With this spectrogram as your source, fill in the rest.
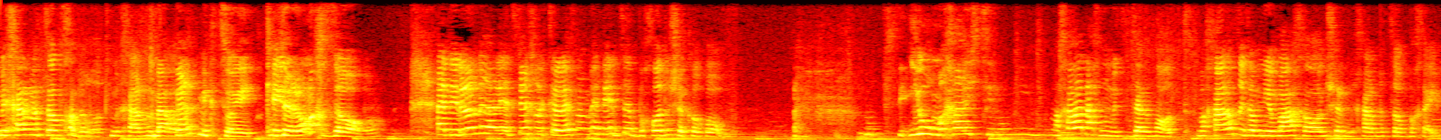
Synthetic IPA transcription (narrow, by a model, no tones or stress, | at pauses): miχalmat͡sovχaveʁotmiχalmameapeʁetmikt͡soitkilomaχzoʁ | anilo̞niʁalihat͡sliaχlekalevmimenietzebeχo̞deʃhakaʁo̞v | jumaχaʁjeʃt͡silumimːaχaʁanaχnumitt͡stalmo̞tmaχaʁozeɡamjomaːχaʁo̞nʃelmiχalmat͡sovbaχaḭm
